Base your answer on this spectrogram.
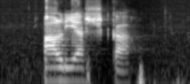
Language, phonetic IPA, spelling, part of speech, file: Czech, [ˈaljaʃka], Aljaška, proper noun, Cs-Aljaška.ogg
- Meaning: Alaska (a state of the United States, formerly a territory)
